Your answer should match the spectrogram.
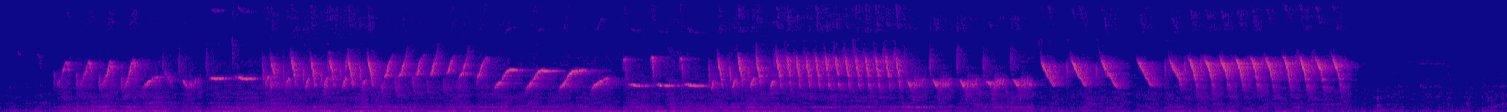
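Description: Domestic canary singing one long unbroken song of rapid trills and quick repeated notes, with a few short held whistles, starting about half a second in and stopping just before the end.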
